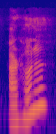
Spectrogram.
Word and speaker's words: Arjona: Christian, it's pronounced Adra Aharana. I still go for it. I'm not Adria Arjona.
